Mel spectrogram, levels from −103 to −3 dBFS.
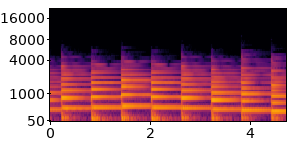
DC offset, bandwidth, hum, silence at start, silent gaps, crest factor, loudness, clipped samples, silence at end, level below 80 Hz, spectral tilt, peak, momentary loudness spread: under 0.1%; 5.6 kHz; none; 0 s; none; 16 dB; -29 LUFS; under 0.1%; 0 s; -48 dBFS; -4.5 dB/octave; -12 dBFS; 5 LU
